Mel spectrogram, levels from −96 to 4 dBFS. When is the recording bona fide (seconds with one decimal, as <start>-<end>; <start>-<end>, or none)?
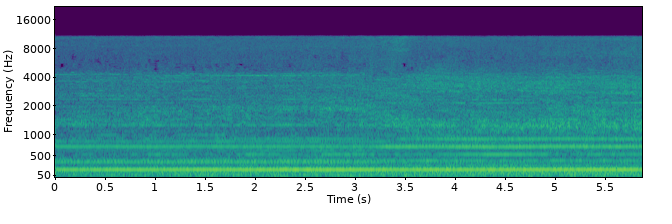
0.0-5.9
